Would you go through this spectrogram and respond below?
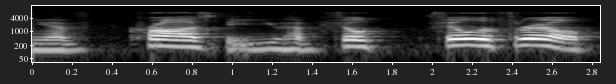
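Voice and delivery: ordinary delivery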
